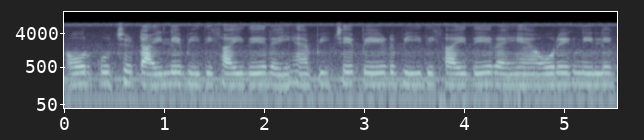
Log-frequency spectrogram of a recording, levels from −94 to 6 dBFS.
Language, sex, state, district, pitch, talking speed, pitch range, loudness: Hindi, male, Haryana, Charkhi Dadri, 175 Hz, 195 wpm, 170-180 Hz, -21 LUFS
